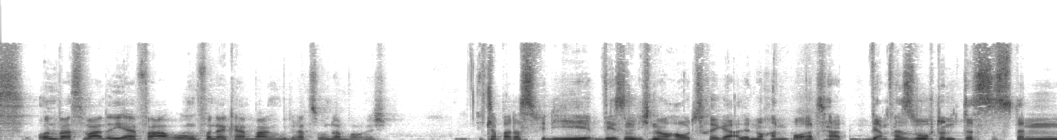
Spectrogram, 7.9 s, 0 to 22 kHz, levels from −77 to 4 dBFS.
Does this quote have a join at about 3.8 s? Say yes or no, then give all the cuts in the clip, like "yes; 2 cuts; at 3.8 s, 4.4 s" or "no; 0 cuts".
yes; 2 cuts; at 3.8 s, 6.3 s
